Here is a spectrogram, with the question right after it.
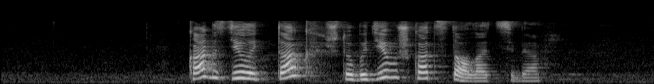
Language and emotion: Russian, neutral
